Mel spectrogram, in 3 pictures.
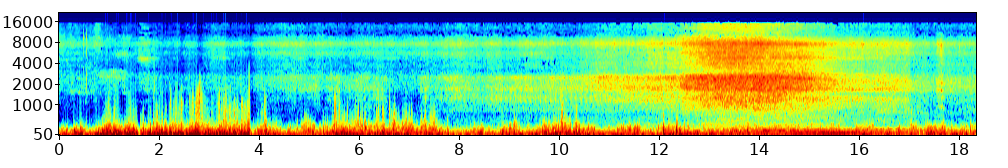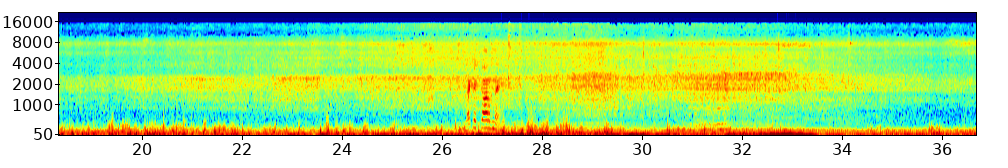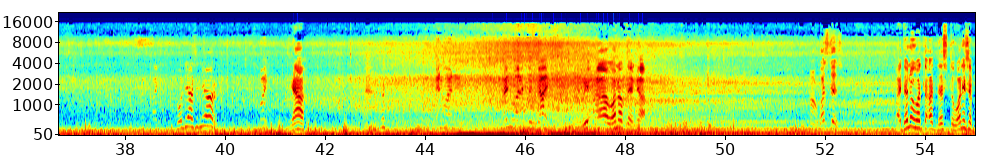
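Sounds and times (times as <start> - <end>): vehicle engine hum: 0.0 - 55.0
wind buffeting microphone: 0.0 - 55.0.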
